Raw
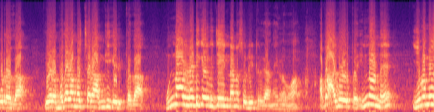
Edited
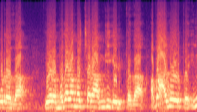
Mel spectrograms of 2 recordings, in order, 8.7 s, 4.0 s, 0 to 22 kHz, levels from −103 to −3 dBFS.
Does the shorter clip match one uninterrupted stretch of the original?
no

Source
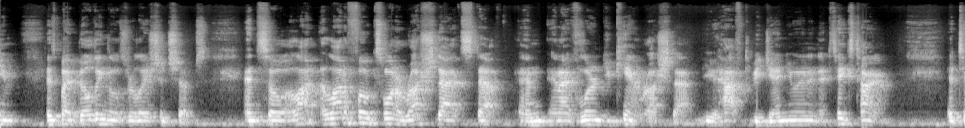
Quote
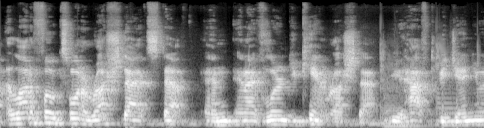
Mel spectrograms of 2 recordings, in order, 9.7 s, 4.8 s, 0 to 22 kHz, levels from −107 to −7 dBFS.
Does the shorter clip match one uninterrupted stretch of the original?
yes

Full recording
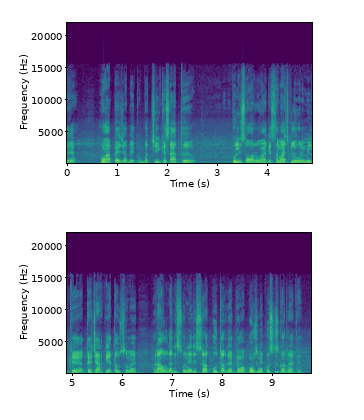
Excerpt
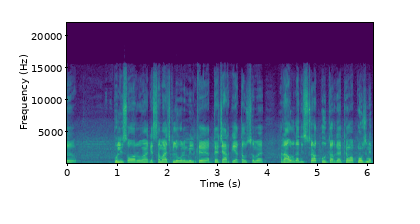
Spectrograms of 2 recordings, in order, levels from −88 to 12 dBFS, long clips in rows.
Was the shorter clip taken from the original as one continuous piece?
no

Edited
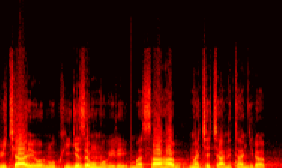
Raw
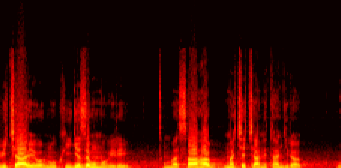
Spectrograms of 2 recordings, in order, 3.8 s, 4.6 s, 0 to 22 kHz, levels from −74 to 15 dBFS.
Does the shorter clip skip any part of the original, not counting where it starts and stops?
yes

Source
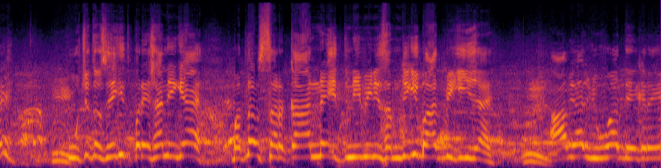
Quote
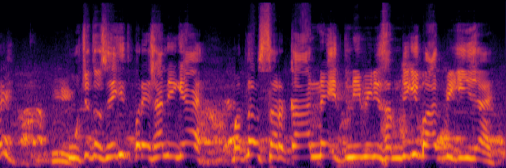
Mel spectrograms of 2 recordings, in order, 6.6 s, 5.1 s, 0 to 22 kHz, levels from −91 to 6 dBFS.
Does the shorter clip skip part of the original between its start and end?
no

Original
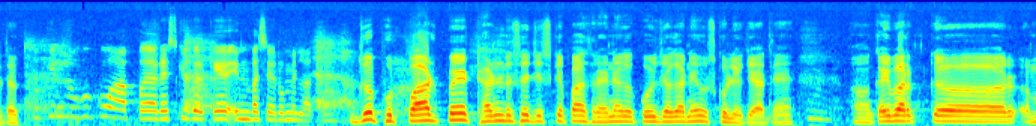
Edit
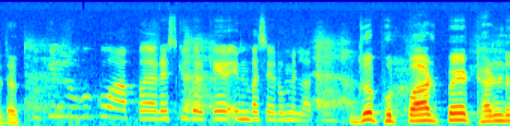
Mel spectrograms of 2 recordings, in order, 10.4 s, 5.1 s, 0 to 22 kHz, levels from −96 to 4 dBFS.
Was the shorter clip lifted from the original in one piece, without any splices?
yes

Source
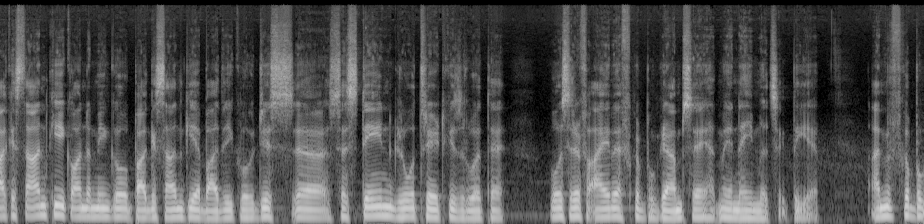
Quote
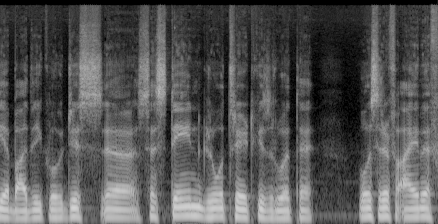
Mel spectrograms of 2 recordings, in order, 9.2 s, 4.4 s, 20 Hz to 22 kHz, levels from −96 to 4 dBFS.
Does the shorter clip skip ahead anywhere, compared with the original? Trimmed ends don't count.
no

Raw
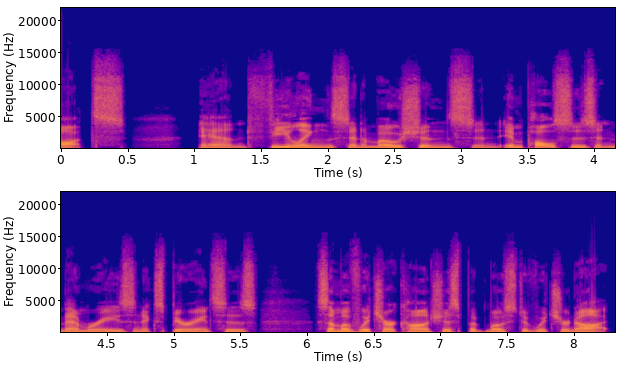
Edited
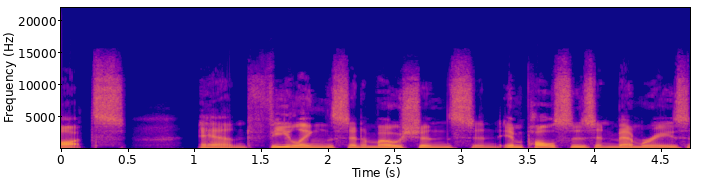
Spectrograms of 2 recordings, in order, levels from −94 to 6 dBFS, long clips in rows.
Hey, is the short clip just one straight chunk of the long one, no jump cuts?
yes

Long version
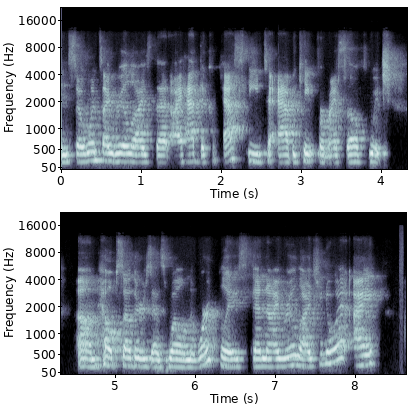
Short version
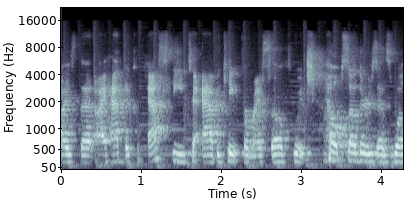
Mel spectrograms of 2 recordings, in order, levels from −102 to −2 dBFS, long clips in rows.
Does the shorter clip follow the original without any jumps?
no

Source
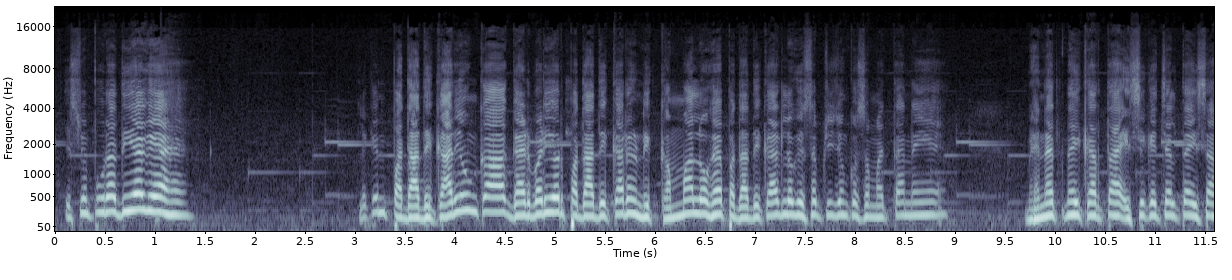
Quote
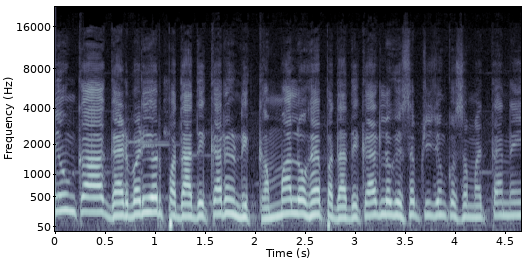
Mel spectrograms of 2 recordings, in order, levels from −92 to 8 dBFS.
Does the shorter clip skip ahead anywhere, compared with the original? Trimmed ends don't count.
no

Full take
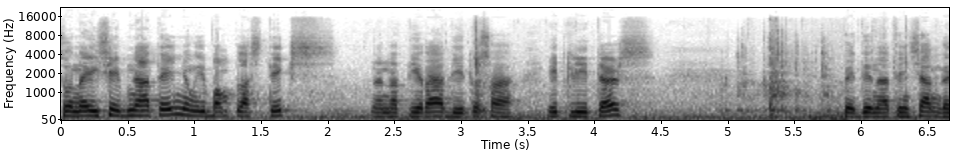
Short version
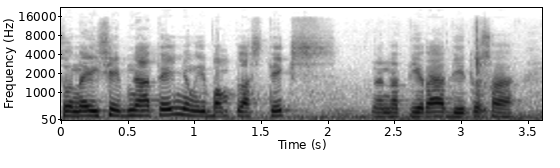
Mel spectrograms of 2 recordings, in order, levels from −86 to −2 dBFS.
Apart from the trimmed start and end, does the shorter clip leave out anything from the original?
no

